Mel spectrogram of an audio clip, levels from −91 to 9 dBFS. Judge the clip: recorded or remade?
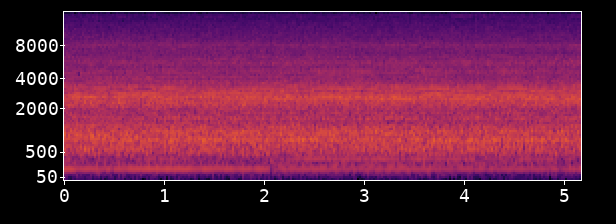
recorded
